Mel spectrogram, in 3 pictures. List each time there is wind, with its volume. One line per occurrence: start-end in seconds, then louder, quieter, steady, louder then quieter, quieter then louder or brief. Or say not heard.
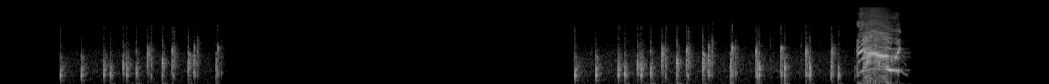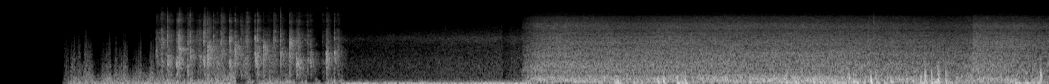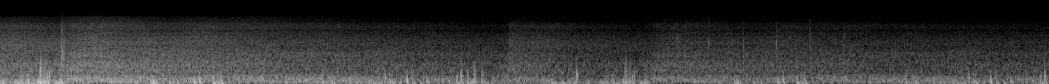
11.1-31.4 louder then quieter.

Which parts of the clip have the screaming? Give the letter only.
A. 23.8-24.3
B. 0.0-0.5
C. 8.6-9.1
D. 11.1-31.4
C.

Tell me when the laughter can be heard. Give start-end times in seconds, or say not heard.
not heard.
